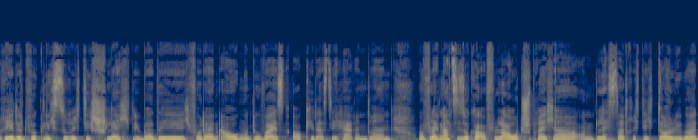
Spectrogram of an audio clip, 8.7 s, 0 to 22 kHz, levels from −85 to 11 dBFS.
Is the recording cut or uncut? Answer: uncut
